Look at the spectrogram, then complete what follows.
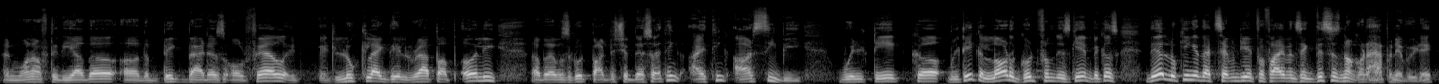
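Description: A man hosting a post-match cricket discussion in a TV studio, animated and jokey, with quick yeahs and hmms. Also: medium pitch. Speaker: host.

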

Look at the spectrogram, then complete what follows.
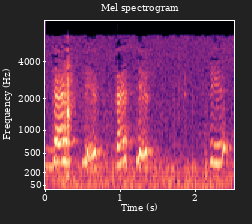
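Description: A woman's voice: very high-pitched, expressive, slow pace, heavily acted. An actress playing an anxious, grieving woman in a 1950s radio drama, with a dull vintage sound and faint hiss. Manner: fretful and tearful.

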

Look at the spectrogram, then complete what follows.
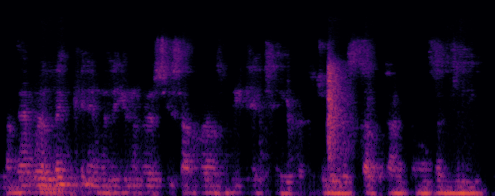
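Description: A man's voice: medium pitch, monotone, muffled recording. Male presenter, eager, stumbling restarts, distant room mic, hiss. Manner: fast, enthusiastic, repeats words. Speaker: project presenter. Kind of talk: meeting report. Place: large meeting room. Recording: echoey room from far off, noisy.

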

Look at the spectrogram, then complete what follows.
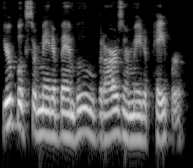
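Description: A woman's voice: deep voice, fast talker, a little mellow, husky. Jack, a woman voicing an eager young boy. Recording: dull lo-fi recording.

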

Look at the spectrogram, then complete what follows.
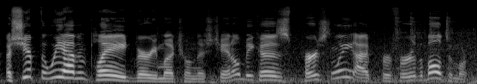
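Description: A man explains his own gameplay in a slightly high, somewhat off voice, clearing his throat between thoughts. He teaches tactics with lots of uh's and restarts. Game gunfire and engine noise sit clearly under his voice. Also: sing-song, fast talker, a bit bright. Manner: explanatory, instructive, many uh fillers and restarts. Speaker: gameplay commentator. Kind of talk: recorded game commentary.

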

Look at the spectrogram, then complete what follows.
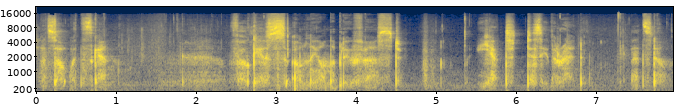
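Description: A woman whispering an ASMR roleplay as a gentle witch examiner, giving soothing, instructive guidance. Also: takes it slowly, long pauses, low-quality recording.

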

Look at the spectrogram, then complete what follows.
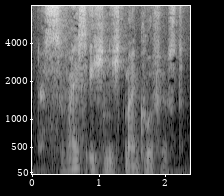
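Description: A formal court attendant in a radio play, low voice, very deferential. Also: male voice, animated, takes it slowly, pushed and bright, full character voice. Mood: dutiful, reserved. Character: deferential attendant reporting to his sovereign. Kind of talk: classical verse radio drama acting.

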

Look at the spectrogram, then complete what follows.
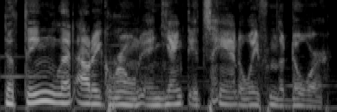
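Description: A man's voice: medium pitch, normal speed. A man narrating a scripted scary folktale as a storyteller, with dramatic, suspenseful delivery. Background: background music.

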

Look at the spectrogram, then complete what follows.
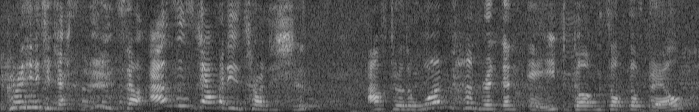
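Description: A woman performing as a Japanese storyteller vendor, telling a gentle story to an audience. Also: high voice, noisy background. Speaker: theme park storyteller.

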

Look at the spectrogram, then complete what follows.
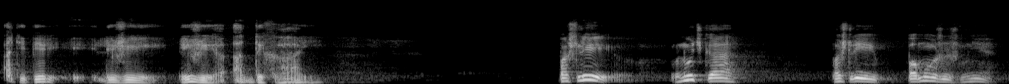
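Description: An old tundra grandfather in a 1970s radio play. He is husky and slow, musing kindly in halting folk wisdom. The recording is slightly muffled. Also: mid-range voice, expressive, darkish tone, exaggerated voice. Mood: kindly, reassuring. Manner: halting, folksy, philosophical musing. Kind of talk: Soviet radio drama acting.

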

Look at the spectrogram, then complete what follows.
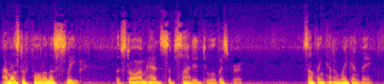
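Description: Deep-voiced suspense narrator Dick, muffled recording. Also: male voice, big pitch swings, a little hiss or hum. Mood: tense recounting. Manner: suspenseful, deliberate storytelling. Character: Dick, young man narrating his eerie weekend. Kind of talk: 1960s radio drama narration. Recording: muffled old radio recording.

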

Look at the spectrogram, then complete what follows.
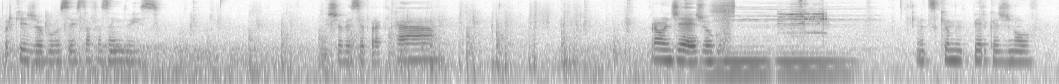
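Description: A woman's voice: medium pitch, level tone, a little slow, pauses often, over music. A young Brazilian woman giving casual, chatty commentary while playing a game, talking to herself and to the game. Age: young adult. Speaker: gaming streamer. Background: video game ambience.

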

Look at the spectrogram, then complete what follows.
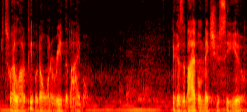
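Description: Man in his 30s, pastor, deep voice, delivering a sermon from a big church stage, dropping to whispers and rising to calls to the crowd, faint hum behind. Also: little pitch movement, brisk, vocal fry. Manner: preaching with sudden whispered drops and loud rises; calls on the crowd to answer back. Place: large church stage indoors.

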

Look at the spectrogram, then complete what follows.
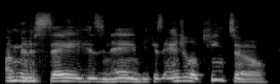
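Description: Brief: Canadian man, 30s, emphatic testimony over a webcam, a bit higher-pitched than most men. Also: normal speed, a little mellow. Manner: earnest, emphatic, gestures with both hands. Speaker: panelist, professor. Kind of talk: personal testimony on a video call. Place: small home office with bookshelves. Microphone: webcam on a video call.

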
